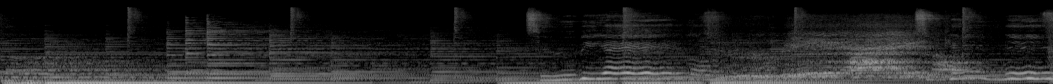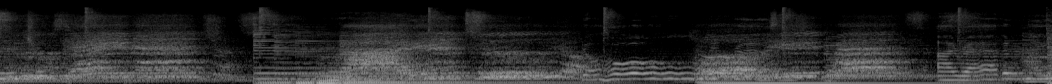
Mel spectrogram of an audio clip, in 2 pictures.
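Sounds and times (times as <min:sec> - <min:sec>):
choir singing gospel song: 0:00.0 - 0:00.8, 0:06.9 - 0:21.0
sustained bass: 0:00.0 - 0:03.8, 0:05.0 - 0:08.8, 0:13.2 - 0:16.8.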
